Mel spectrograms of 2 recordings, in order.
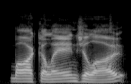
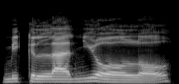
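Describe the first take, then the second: First: The name is said in the usual modern pronunciation. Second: The name is said in an older Tuscan pronunciation. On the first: This is how people say it today. "instead of Michelangelo, as we tend to pronounce it" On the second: This is how it sounded in the sixteenth century. "it would have sounded to modern ears like"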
